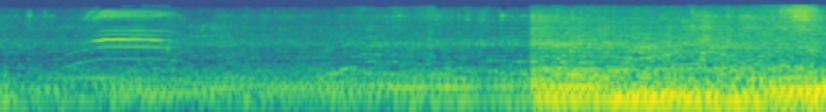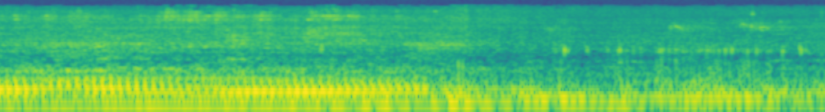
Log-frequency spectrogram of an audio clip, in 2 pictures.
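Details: A single clear, arched meow rings out near the start from a hungry kitten begging for food, followed by silence and then a loud, low rumbling noise that fills the rest of the recording.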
